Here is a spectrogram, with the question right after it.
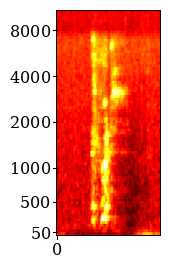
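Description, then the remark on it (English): A single short, muffled cough, fairly quiet, followed by a low background rumble with no talking. “Nope, just a cough.”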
